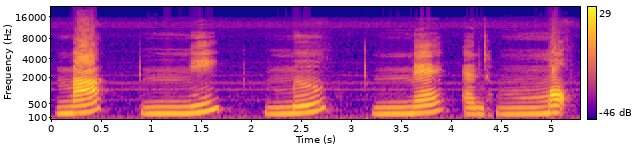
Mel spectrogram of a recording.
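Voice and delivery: ma, mi, mu, me, mo said one by one; m row read out. Shown as a demonstration. Teacher reading the m row aloud for students. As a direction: model each syllable of the m row clearly. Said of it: "all of the ones underneath it also start with an M sound".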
